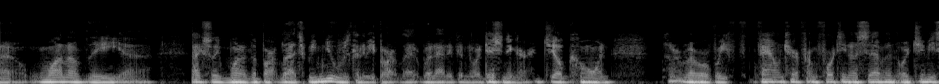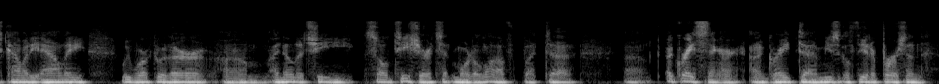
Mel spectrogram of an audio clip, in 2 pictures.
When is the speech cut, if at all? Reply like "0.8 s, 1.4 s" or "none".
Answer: none

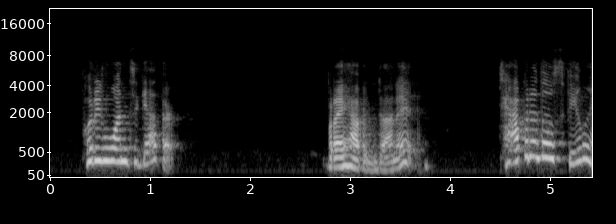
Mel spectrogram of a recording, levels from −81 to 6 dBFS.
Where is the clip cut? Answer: 4.4 s

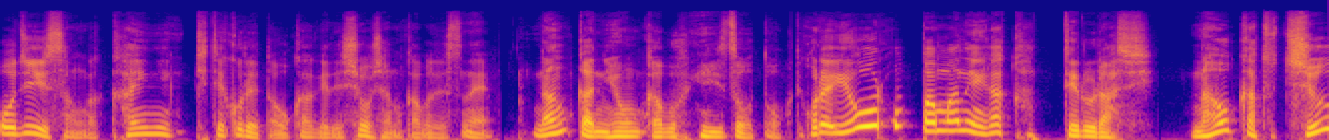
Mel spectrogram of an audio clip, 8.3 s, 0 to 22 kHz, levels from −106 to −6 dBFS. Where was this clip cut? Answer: 5.0 s

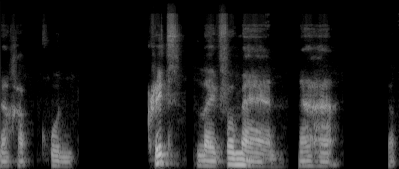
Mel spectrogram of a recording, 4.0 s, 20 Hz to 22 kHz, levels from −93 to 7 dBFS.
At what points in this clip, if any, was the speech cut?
none

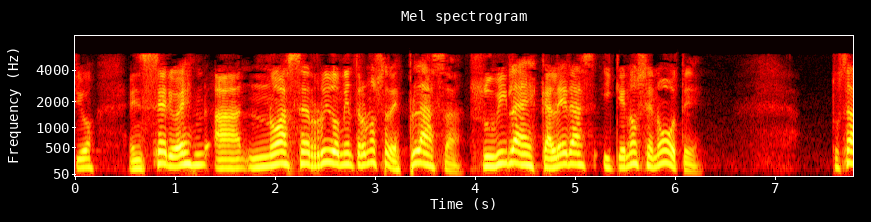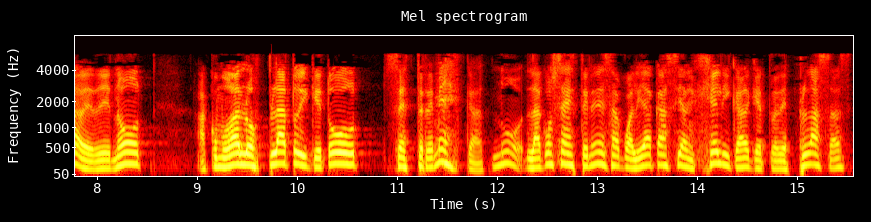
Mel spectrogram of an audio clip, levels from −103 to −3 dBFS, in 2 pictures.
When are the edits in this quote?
1.3 s, 3.9 s, 7.4 s

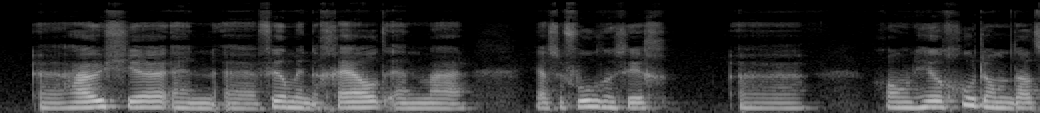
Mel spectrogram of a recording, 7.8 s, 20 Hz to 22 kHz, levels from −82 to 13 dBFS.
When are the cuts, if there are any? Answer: none

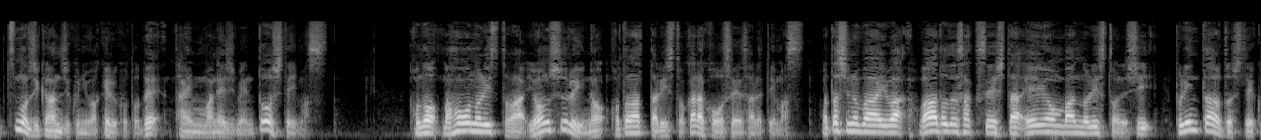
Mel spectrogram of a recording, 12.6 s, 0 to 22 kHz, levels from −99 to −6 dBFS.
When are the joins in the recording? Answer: 3.9 s, 8.1 s

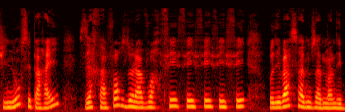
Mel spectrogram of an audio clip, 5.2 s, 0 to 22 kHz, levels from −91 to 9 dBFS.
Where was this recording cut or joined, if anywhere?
none

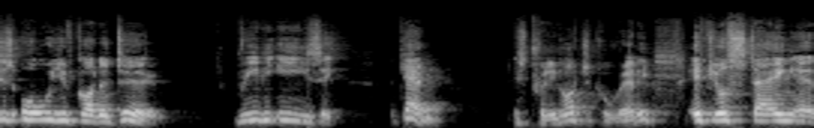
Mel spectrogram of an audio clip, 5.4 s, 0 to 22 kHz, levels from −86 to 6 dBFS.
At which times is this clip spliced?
2.5 s, 3.5 s

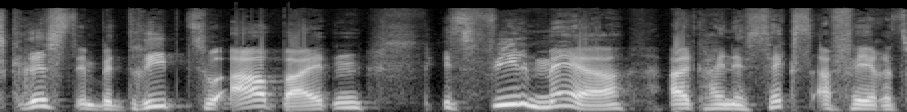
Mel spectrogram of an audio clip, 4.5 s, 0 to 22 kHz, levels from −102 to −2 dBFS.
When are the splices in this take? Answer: 3.5 s

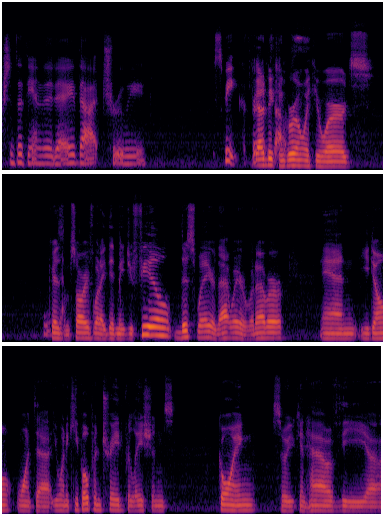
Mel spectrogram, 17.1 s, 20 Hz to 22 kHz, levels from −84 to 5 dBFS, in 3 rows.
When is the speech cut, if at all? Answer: 1.5 s, 6.6 s, 10.4 s

